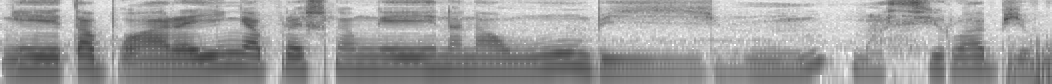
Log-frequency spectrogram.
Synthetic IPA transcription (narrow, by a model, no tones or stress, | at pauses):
ŋet̪abuaɾaiɲapresaŋamiɲeenanaumbi | masiɾuabiw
